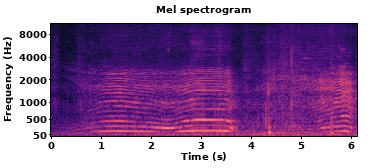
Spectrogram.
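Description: Longhorn cows on a ranch moo loudly and close, two long drawn-out low calls followed by a shorter one, with some faint background noise and no talking.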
